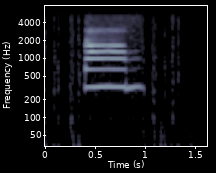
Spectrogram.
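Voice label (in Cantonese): "daam1", Cantonese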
